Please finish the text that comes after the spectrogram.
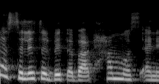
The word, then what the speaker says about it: hummus: Last question, last but not least, hummus. First of all, say it. Say, how do we pronounce hummus?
